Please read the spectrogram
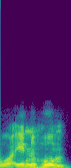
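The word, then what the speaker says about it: وَإِنْ هُمْ: Kenapa ada izhar? Wa inhum. Jadi dibacanya sekedarnya saja. Yang penting yang harus yang jelasnya harus jelas bunyi nun matinya.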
